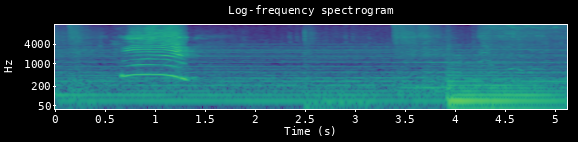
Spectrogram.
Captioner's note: screams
